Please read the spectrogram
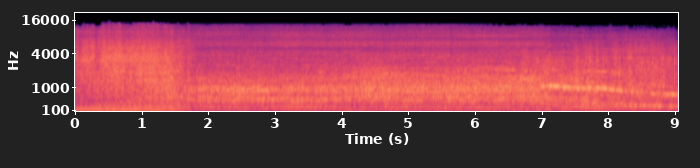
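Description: P-51 Mustang's supercharged Packard-built Rolls-Royce Merlin V12 running at high power as the fighter takes off and flies overhead, a steady propeller-engine drone. The engine note falls in pitch about seven seconds in.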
